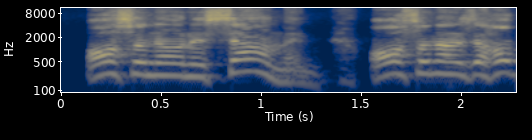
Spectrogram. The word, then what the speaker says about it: Salmon: We have Jason Sman, also known as Salman, also known as a whole bunch of other pronunciation, but Sman is right.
